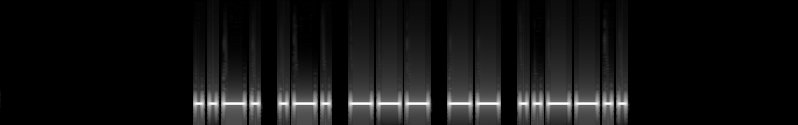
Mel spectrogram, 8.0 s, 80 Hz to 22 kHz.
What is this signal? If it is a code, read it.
Morse code, heard as a keyed tone, about 17 wpm, 700 Hz. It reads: FROM?
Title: 4x Word-Spacing - Sentences from Top 300 Words - 17wpm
